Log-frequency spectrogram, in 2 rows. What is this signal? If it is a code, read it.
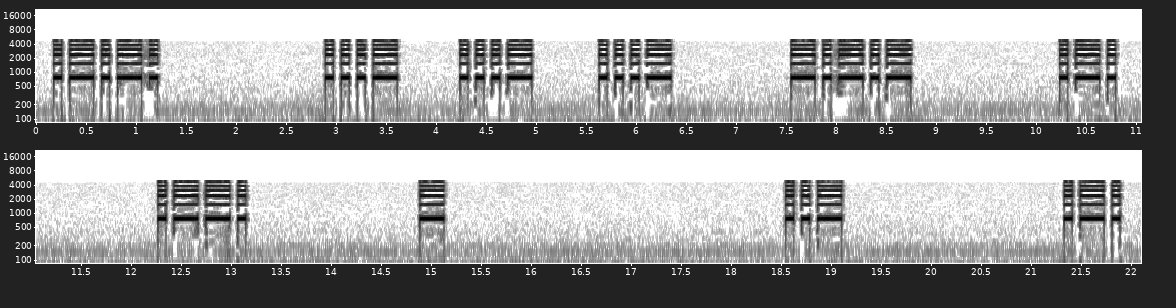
Morse code, heard as a keyed tone, about 15 wpm, spaced as for 9 wpm, 780 Hz. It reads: <AR> VVV <KA> R P T U R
